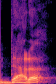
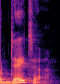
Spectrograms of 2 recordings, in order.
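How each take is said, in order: First: Data said with a short flat a, "DAT-uh"; Data with the first vowel short and open; short-A pronunciation. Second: Data said with a long a, "DAY-tuh"; Data with the first vowel as in "day"; long-A pronunciation. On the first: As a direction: say Data as "DAH-ta", not "DAY-ta". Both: Shown as a demonstration. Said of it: "how we should pronounce the".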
